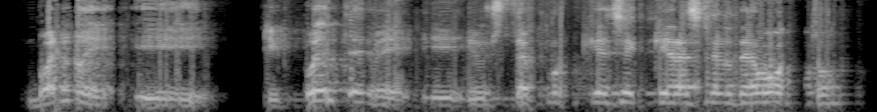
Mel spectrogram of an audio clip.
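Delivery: lightly voiced president asking kindly; a touch of the temple president. Temple president questions him.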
